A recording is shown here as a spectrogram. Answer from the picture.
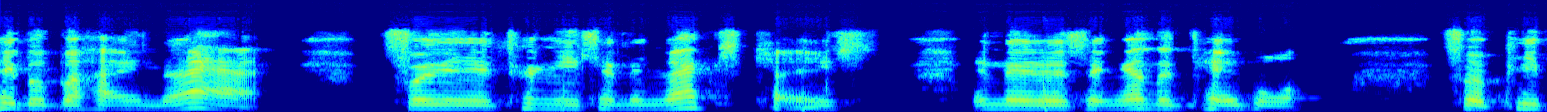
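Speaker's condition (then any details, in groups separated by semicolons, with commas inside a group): Cerebral palsy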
